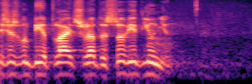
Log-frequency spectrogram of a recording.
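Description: A man speaks calmly and firmly.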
